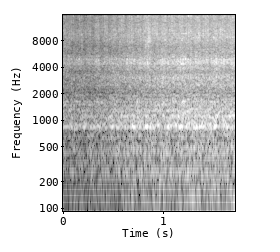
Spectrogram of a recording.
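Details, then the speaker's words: 1956 Chevy Bel Air: lumpy, uneven idle with steady rumble and no clean even beat; header water-spray test shows two cylinders not burning off, dead cylinder misfire at idle. "unning on 5 cylinders."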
